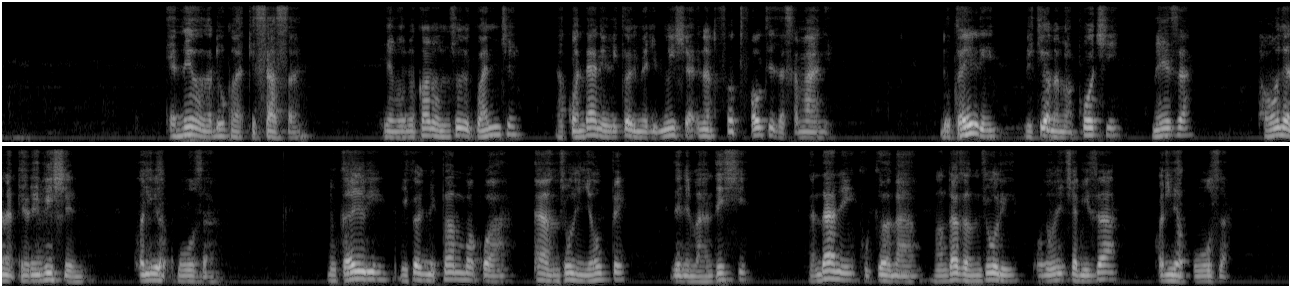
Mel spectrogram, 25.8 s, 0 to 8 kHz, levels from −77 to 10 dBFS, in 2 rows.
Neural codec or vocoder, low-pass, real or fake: codec, 32 kHz, 1.9 kbps, SNAC; 7.2 kHz; fake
